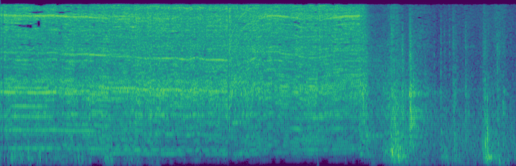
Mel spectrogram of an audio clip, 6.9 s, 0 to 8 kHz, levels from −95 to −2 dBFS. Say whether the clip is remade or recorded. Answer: recorded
